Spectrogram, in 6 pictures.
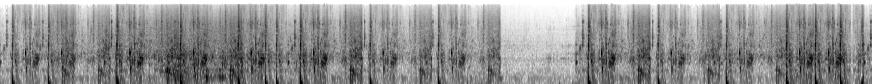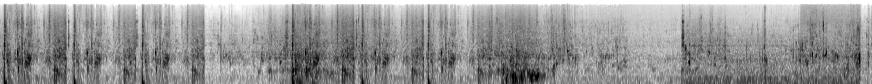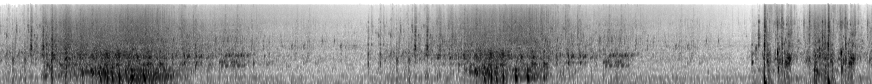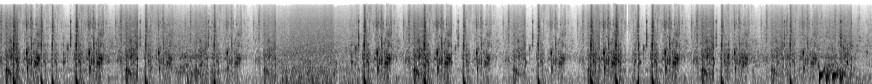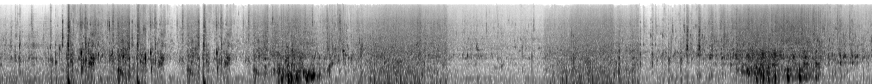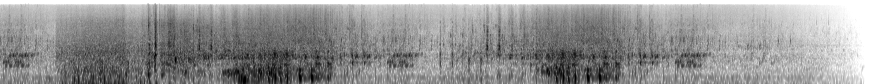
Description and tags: This is a short extract from a sound installation 'The Ocean Misses a Beat' commissioned for a festival in Plymouth, UK and subsequently presented in Chester as part of the 'Up the Wall' Festival. It features recordings of the sea I made at Heybrook Bay in Devon.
